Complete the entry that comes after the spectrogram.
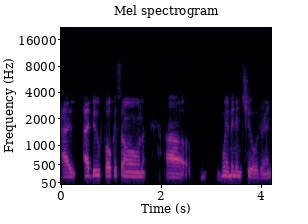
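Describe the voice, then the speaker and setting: A man with a Southern US accent speaks at a fairly low pitch. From US South. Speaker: social worker. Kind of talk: casual chat. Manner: halting, many fillers.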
